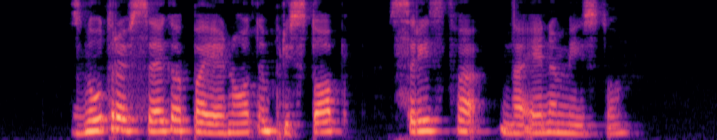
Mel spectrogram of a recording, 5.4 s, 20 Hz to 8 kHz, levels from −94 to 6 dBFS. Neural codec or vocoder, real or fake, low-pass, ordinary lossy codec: none; real; none; none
